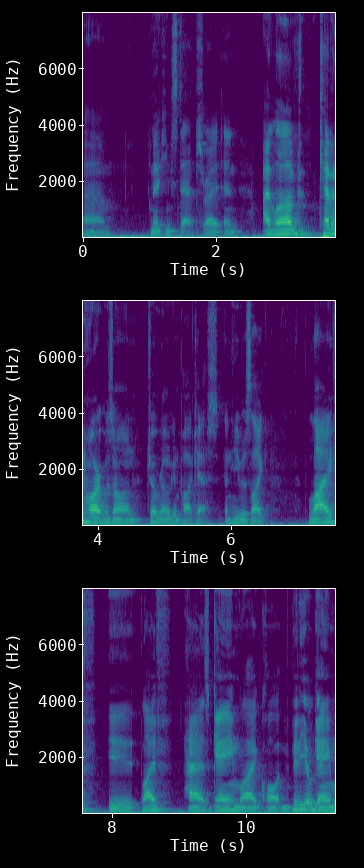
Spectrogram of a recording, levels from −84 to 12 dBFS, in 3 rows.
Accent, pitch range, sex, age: American, 110-140 Hz, male, 20-39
